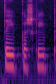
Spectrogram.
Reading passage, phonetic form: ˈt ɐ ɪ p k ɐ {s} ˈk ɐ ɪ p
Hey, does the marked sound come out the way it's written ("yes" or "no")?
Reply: no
